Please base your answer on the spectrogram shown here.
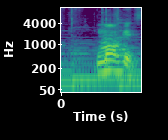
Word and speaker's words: mortgage: market mortgage that's correct the letter t here is silent and you know if she look uh this is just how the english language is sometimes it's really awkward sometimes it's funny as i said there are no rules to apply on which letters are silent but in this specific word the silent letter is t you don't call it a mortgage you just call it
